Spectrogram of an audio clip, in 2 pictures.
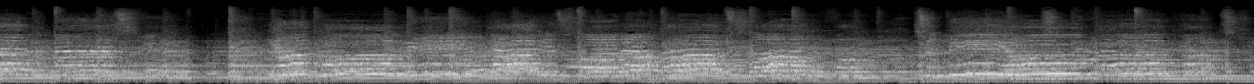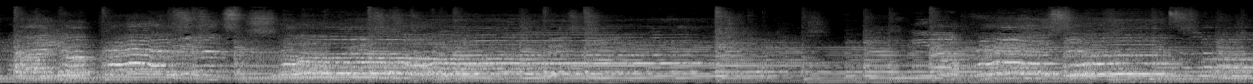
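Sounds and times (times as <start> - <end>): electric guitar: 0.0 - 25.0
woman singing through speaker: 13.1 - 20.0.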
